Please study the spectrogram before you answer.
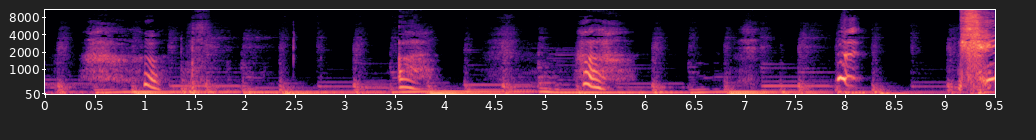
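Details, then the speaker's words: Woman on day 4 of a cold combined with allergies, with a tickly nose: several forceful sneezes with gasping in-breaths before them, over steady background music; a sneezing fit. "Pretty much over the worst of it, but I'm still sneezing, of course. Oh, it's really tickly."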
